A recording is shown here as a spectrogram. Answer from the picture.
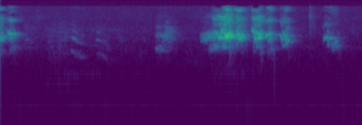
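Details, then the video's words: Budgerigars responding to a mobile phone recording; soft descending chirps open, then a loud burst of raspy, buzzy chatter and a short closing warble. "Periquitos Australianos respondiendo a una grabación de teléfono móvil"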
